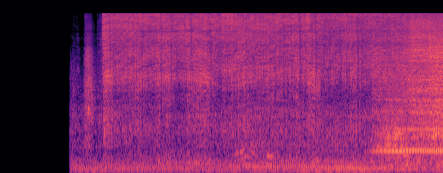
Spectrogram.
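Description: A spray bottle hisses as foam is sprayed in short bursts.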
